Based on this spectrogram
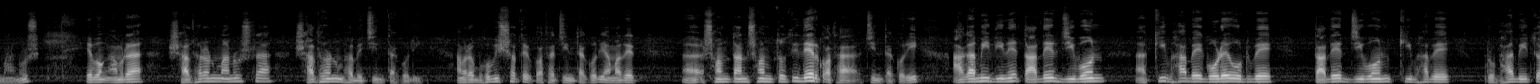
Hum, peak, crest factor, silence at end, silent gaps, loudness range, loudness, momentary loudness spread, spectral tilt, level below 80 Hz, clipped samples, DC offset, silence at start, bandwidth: none; -2 dBFS; 22 dB; 0 s; none; 7 LU; -25 LUFS; 14 LU; -6 dB/octave; -60 dBFS; under 0.1%; under 0.1%; 0 s; 15.5 kHz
